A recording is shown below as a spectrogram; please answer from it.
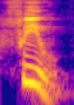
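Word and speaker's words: few: पे एफ ई डब्लू तो एफ का आधा फ लिख दीजिएगा और ई डब्लू का उच्चारण यू के रूप में कीजिएगा फ्य एफ ई डब्लू फ्यू फ मीस क्या होता है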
